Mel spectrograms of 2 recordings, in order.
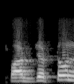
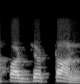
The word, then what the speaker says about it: পর্যটন: দুটোতেই আমরা টকে ওকার করে পর্যটন বলি। পর্যটন না পর্যটন।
